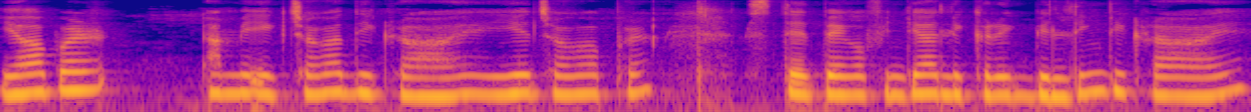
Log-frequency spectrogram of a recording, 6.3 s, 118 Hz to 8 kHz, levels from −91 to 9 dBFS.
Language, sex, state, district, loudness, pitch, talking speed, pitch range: Hindi, female, Arunachal Pradesh, Papum Pare, -17 LUFS, 235 Hz, 200 wpm, 230-245 Hz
